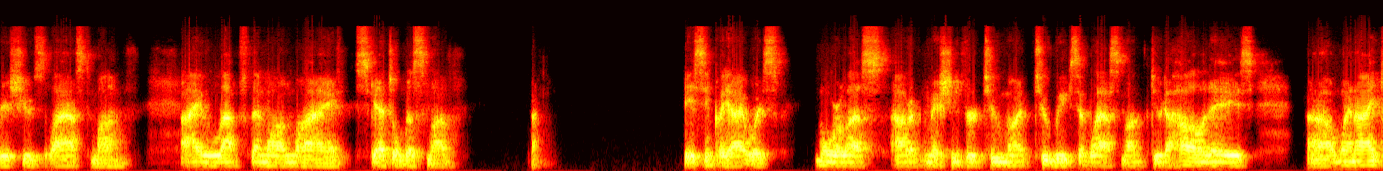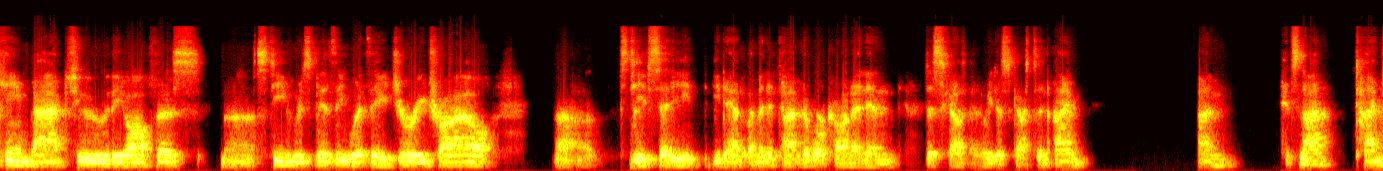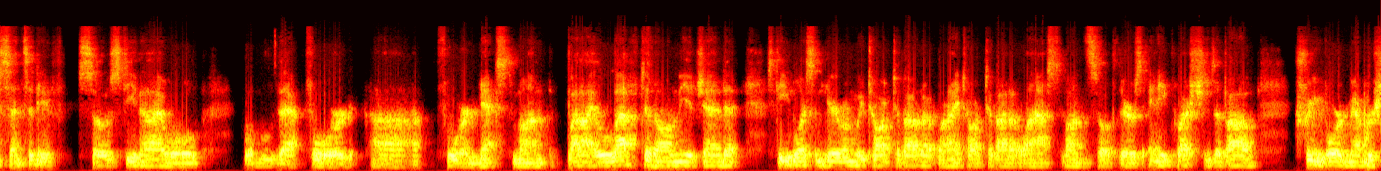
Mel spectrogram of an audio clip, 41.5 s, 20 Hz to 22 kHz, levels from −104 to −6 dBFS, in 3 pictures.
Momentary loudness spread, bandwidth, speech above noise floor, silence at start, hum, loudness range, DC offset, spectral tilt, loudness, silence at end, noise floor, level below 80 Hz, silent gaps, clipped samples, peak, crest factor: 11 LU; 12 kHz; over 69 dB; 0 s; none; 6 LU; under 0.1%; -5 dB/octave; -22 LUFS; 0 s; under -90 dBFS; -66 dBFS; none; under 0.1%; -6 dBFS; 16 dB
